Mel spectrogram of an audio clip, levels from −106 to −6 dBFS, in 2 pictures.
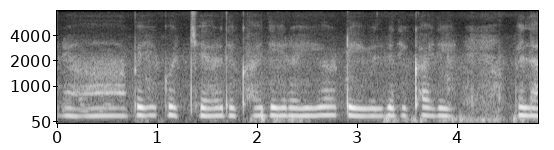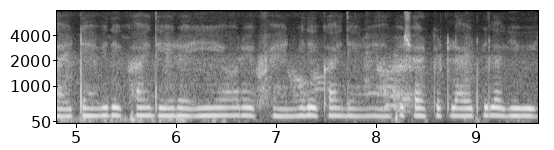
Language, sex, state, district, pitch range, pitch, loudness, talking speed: Kumaoni, female, Uttarakhand, Tehri Garhwal, 200-210 Hz, 205 Hz, -22 LUFS, 200 wpm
